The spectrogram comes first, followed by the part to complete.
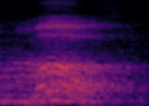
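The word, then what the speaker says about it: ⲙⲁⲩ: When you see this combined with an alpha, what did we say it's going to be pronounced as? A V. Pronounce this for me, this word. Mav means mother.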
